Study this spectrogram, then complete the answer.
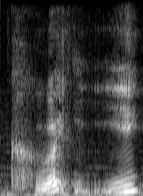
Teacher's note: when two third tones occur together, the first one becomes a second tone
